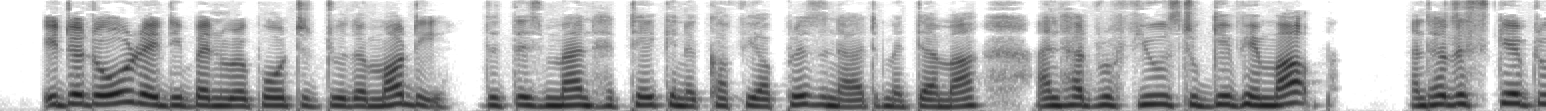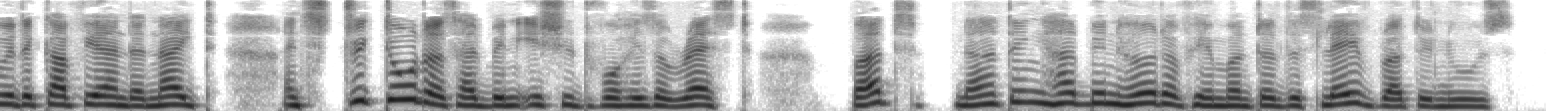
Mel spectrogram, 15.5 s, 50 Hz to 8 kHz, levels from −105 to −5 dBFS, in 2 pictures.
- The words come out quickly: Yes, fast, 215 wpm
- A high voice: Yes, high, 210 Hz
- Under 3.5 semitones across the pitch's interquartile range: Yes, average, 2.8 semitones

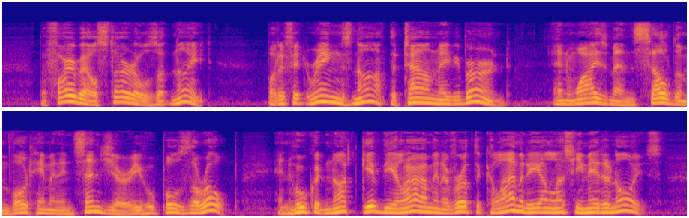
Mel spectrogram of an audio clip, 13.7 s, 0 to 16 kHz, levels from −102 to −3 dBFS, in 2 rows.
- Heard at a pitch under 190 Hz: Yes, medium, 140 Hz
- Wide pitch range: Yes, wide, 6.0 semitones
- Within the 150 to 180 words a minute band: No, average, 195 wpm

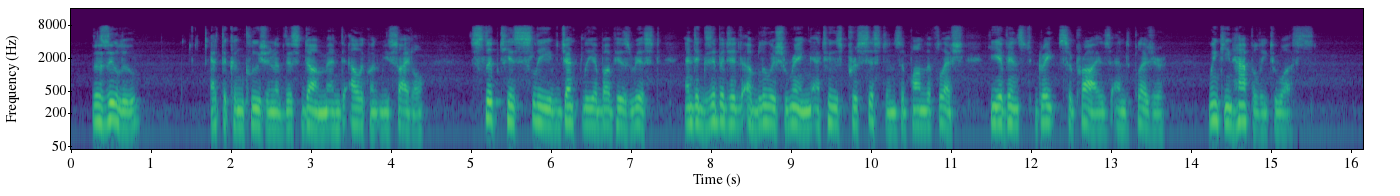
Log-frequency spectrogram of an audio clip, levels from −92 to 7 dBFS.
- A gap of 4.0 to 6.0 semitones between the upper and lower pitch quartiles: No, average, 3.6 semitones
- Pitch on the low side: Yes, low, 120 Hz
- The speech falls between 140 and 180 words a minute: Yes, average, 145 wpm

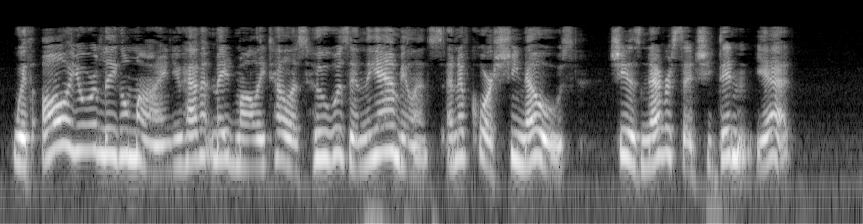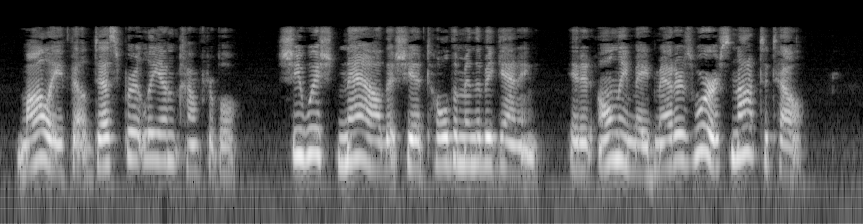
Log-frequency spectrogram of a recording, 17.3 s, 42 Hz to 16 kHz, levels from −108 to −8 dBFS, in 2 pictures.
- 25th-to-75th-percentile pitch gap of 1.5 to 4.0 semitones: No, average, 5.3 semitones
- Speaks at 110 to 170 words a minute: No, average, 180 wpm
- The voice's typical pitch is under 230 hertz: No, high, 245 Hz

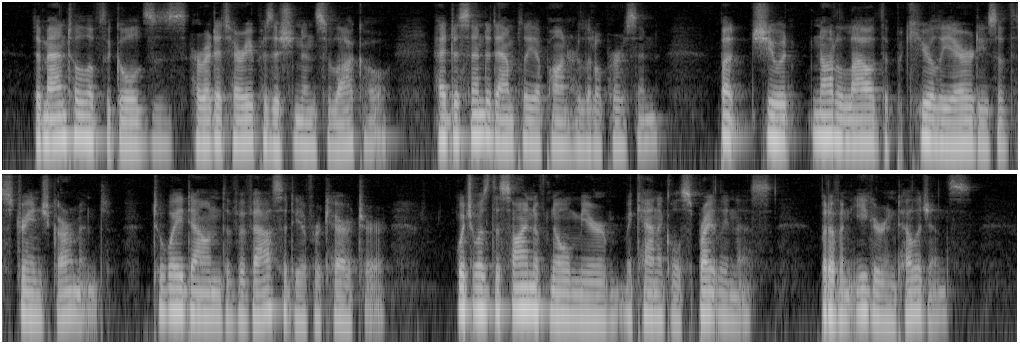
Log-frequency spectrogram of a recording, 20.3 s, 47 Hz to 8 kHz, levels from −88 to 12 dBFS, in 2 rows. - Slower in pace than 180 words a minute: Yes, average, 145 wpm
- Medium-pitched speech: No, low, 105 Hz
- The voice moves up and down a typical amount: No, narrow, 2.3 semitones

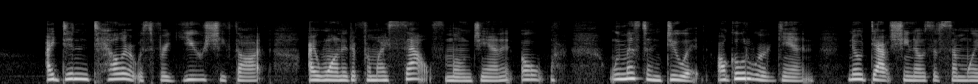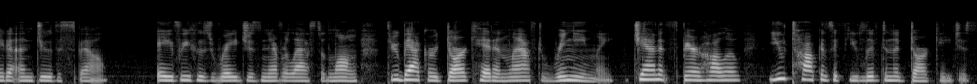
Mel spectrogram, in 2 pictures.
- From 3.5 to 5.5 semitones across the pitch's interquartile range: No, average, 3.1 semitones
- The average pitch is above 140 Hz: Yes, medium, 185 Hz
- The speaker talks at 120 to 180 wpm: No, average, 200 wpm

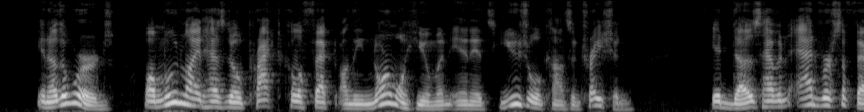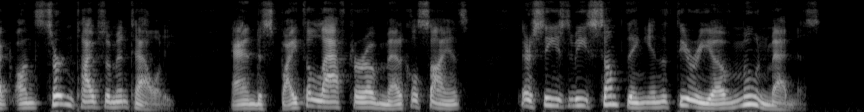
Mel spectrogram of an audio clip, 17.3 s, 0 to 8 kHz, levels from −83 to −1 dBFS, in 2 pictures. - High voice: No, medium, 140 Hz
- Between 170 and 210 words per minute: No, average, 160 wpm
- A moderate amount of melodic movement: No, wide, 7.1 semitones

